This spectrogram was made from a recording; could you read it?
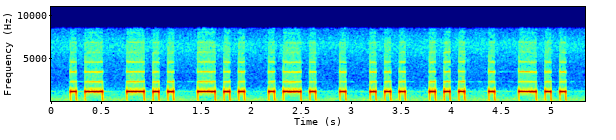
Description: Morse code, heard as a keyed tone, about 17 wpm, 1140 Hz. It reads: ADDRESSED
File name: mrx / mrx080 18wpm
